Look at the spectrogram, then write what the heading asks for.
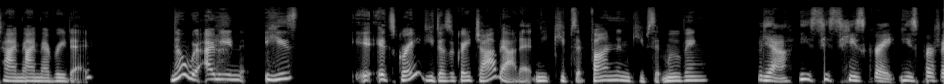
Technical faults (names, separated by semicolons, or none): repeated frames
